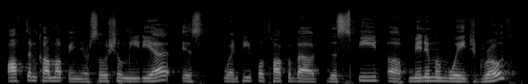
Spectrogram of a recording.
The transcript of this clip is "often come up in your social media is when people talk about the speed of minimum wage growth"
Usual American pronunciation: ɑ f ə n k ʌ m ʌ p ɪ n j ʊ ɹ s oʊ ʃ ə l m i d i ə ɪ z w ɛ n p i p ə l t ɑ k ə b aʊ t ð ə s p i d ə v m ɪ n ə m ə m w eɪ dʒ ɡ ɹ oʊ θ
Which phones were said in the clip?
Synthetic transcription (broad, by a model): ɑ f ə n k ʌ m ʌ p ɪ n j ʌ ɹ s oʊ ʃ ə l m i d i ə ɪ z w ɛ n p i p l t ɑ k ə b aʊ t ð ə s p i d ə v m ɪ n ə m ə m w eɪ dʒ ɡ ɹ oʊ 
